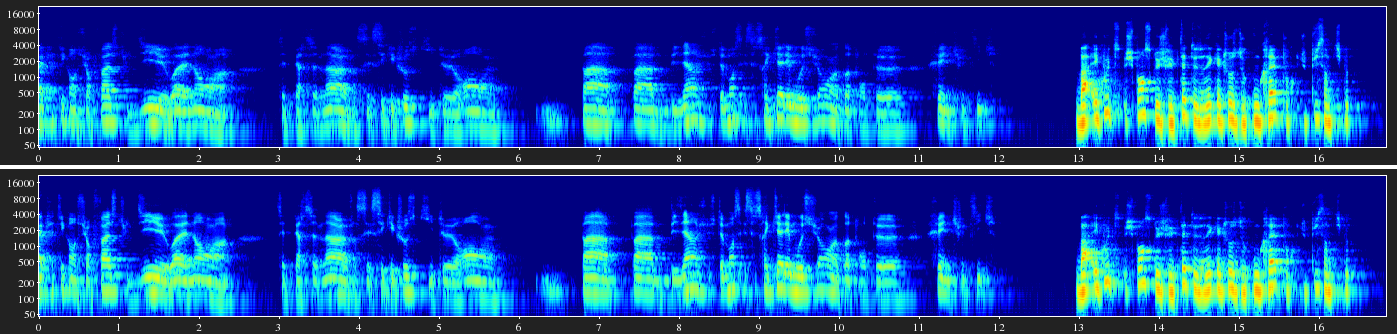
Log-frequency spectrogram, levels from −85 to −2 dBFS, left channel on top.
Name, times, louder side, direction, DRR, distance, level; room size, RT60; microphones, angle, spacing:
voice 1, 0.0-2.7 3.0-5.7 6.3-6.5 6.8-7.1 7.4-11.9, right 2 dB, 85° right, 6 dB, 1.5 m, -44 dB
voice 2, 13.0-16.4, left 2 dB, 30° left, 10 dB, 0.6 m, -33 dB
26.0 x 12.5 x 2.7 m, 0.73 s
head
